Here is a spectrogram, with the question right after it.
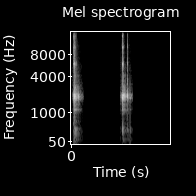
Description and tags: delphis FX CLOCK 2
FX BASIC SOUND FOR MAKING A CLOCK!
tick, chime, delphis, watch, ticking, fx, clock, basic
